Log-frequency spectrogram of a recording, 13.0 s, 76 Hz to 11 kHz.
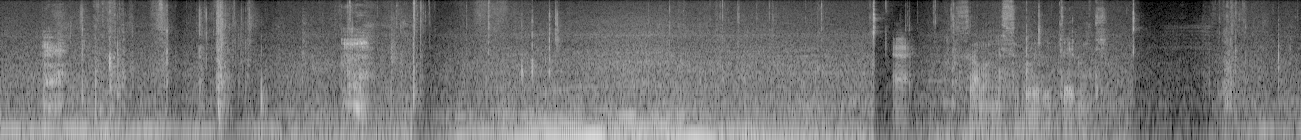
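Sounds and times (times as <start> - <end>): plastic rustling: 0.7 - 5.7, 11.9 - 13.0
low rumble: 4.4 - 9.6.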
